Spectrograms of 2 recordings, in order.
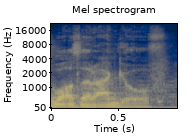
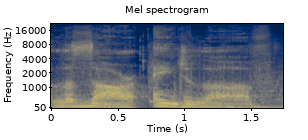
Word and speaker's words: Lazar Angelov: of you who don't, this is Lazar Angelov, or how they pronounce it here in America, Lazar Angel Love.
